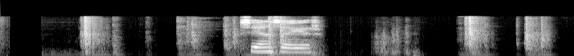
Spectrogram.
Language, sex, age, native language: Icelandic, female, 9, Icelandic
